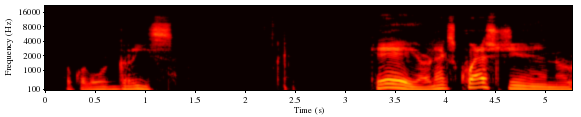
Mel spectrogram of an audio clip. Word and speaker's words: gris: you say gray good remember it's Greece so remember that the I in Spanish always makes an e sound Greece so you're not gonna say Gris it's Greece Greece okay our next question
